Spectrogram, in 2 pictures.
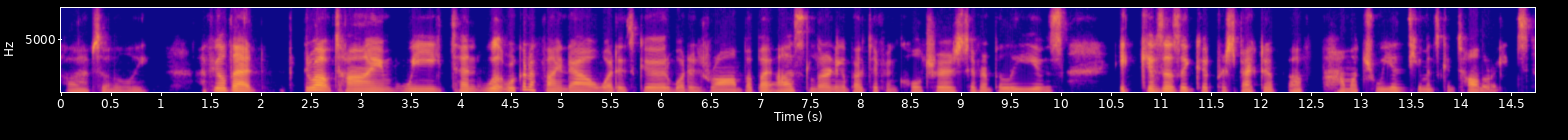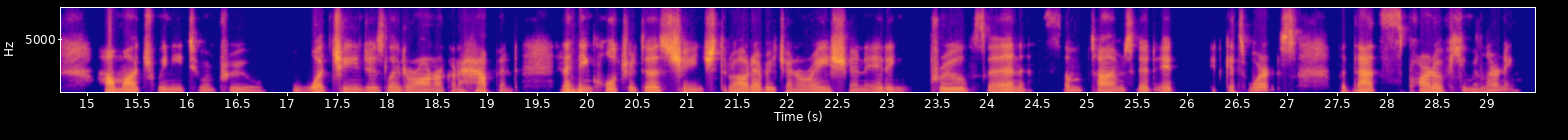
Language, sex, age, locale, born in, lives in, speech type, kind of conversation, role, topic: English, female, 30-34, en-US, United States, United States, conversation, unstructured, none, What is something you learned from another culture that changed your perspective?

